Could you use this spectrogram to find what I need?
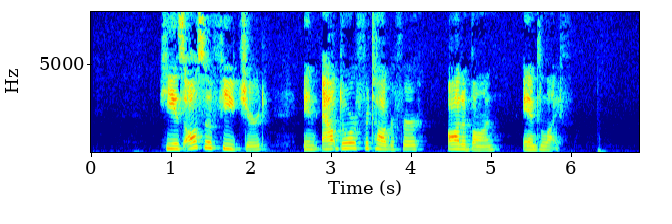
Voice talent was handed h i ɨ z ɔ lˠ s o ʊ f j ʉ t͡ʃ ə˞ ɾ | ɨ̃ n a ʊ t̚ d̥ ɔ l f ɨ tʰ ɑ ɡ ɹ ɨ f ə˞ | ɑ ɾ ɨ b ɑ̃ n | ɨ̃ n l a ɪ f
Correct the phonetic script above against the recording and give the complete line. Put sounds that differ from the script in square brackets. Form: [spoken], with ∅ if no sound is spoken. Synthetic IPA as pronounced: h i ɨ z ɔ lˠ s o ʊ f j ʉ t͡ʃ ə˞ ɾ | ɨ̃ n a ʊ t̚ d̥ ɔ [ɹ] f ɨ tʰ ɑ ɡ ɹ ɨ f ə˞ | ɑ ɾ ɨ b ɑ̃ n | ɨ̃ n l a ɪ f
